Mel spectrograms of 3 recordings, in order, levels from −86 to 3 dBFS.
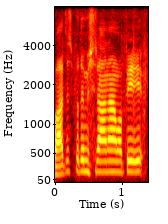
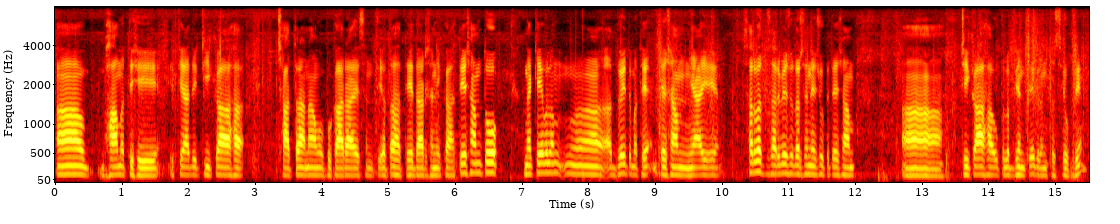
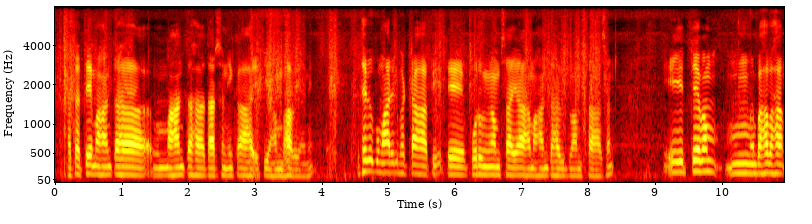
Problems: constant background noise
